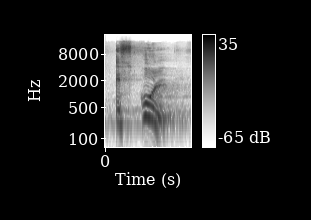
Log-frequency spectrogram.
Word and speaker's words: स्कूल: तो सही उच्चारण क्या होगा? जैसे स्कूल, तो इसको हम पढ़ते हैं स्कूल, स्कूल जो उच्चारण कर रहे हैं वो बिल्कुल गलत है, ये अपना वर्तनी दोष है।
